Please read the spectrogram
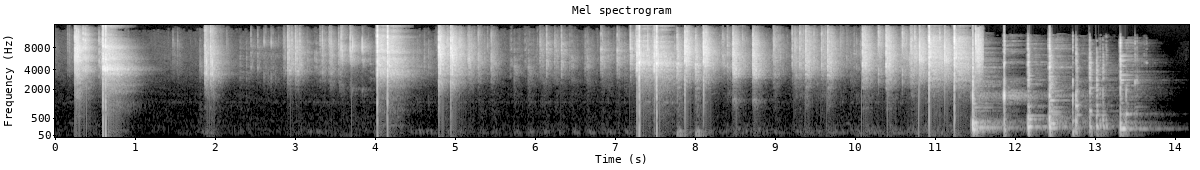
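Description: Bundles of thin dry sticks rattling and clattering against each other in irregular bursts of crisp, high-pitched rustling and clicks. In the last couple of seconds this turns into quicker, fuller wooden knocks.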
